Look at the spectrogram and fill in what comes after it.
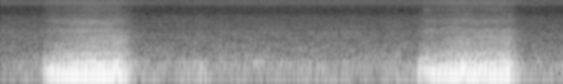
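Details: Pug (small flat-faced dog) snoring: two loud, low, rattling snores separated by a quiet pause.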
